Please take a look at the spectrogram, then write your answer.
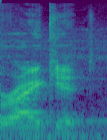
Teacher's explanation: descriptions of that the sound of L is foreign so often native Japanese speakers in English ends up replacing an L with an R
